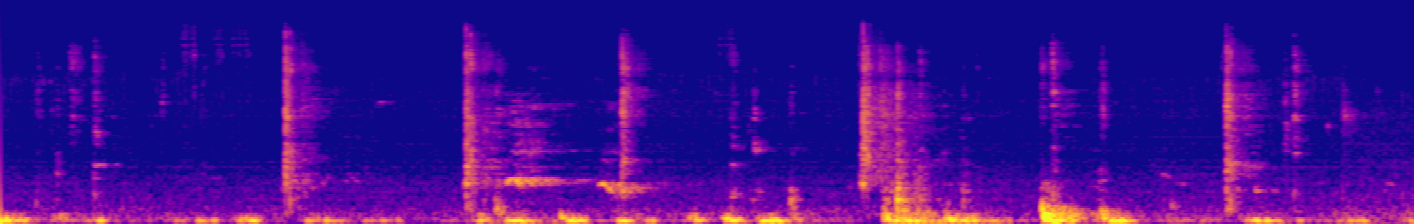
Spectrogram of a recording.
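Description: Badminton rally: racket strikes on the shuttlecock come about every second and a half, each a sharp crack, with low thuds of footwork on the court between them.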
